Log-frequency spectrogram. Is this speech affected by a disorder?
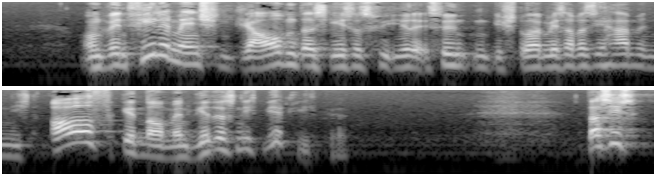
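No.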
